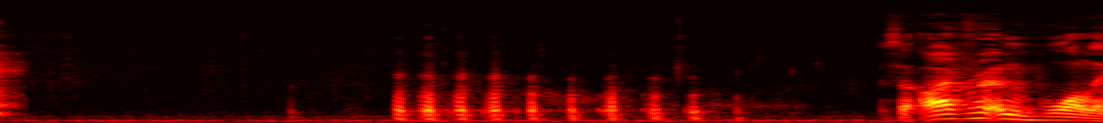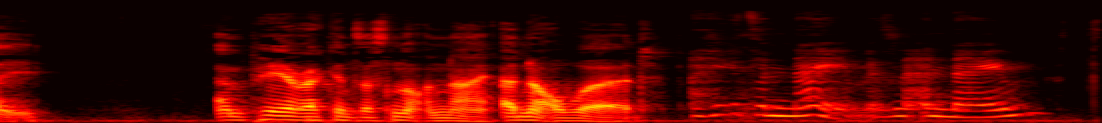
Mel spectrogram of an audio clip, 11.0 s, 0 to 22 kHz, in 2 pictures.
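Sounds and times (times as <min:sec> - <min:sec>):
person laughing: 0:02.0 - 0:03.8.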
